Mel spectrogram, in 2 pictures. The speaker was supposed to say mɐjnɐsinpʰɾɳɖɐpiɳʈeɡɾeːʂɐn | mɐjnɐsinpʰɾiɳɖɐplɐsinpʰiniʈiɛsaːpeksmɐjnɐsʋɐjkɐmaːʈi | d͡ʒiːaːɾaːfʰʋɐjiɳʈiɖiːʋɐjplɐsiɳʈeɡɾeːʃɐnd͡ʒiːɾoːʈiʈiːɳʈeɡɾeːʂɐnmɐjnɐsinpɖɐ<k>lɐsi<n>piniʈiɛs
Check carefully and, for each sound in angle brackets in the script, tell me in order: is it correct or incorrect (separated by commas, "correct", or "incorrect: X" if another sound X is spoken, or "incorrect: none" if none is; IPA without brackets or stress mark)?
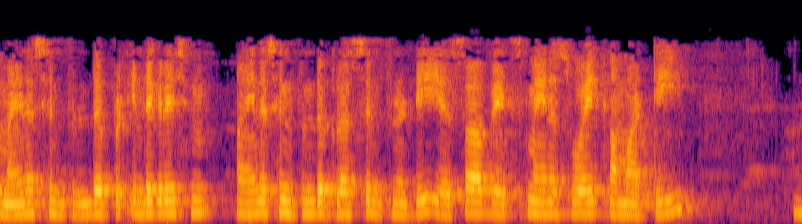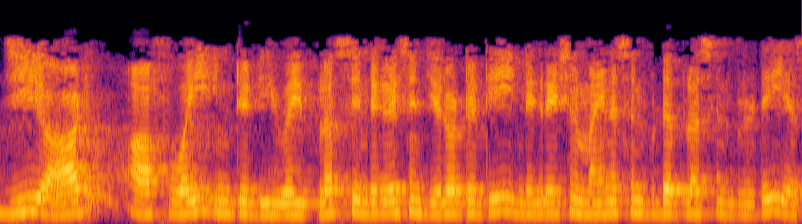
incorrect: p, correct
